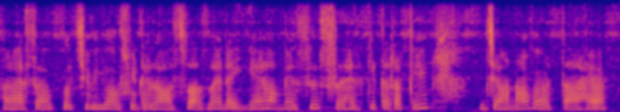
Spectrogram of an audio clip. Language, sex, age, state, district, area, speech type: Urdu, female, 18-30, Uttar Pradesh, Gautam Buddha Nagar, urban, spontaneous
